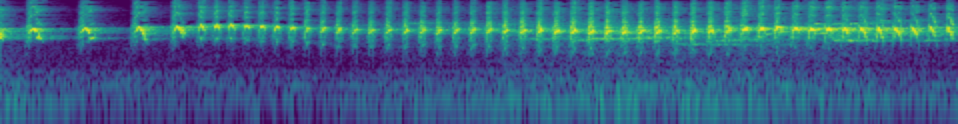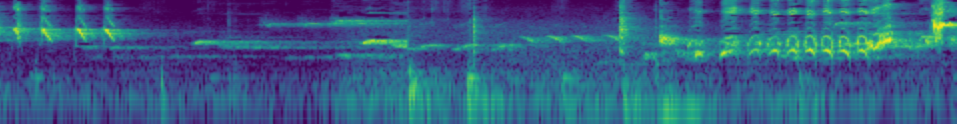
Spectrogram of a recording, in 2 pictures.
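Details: Fired-up white-rumped shama, song meant to prompt mute shamas into singing, delivering a sustained fast pulsing trill for several seconds before switching to separate flat whistles and a closing burst of rapid notes.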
